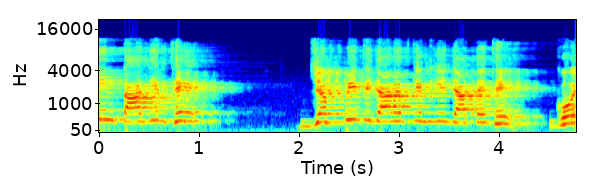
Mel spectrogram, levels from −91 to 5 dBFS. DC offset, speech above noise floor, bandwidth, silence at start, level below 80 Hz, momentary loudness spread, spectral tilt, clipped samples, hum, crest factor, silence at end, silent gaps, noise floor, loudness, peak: under 0.1%; 43 dB; 12.5 kHz; 0 s; -50 dBFS; 13 LU; -3 dB/octave; 0.1%; none; 14 dB; 0 s; none; -56 dBFS; -12 LUFS; 0 dBFS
